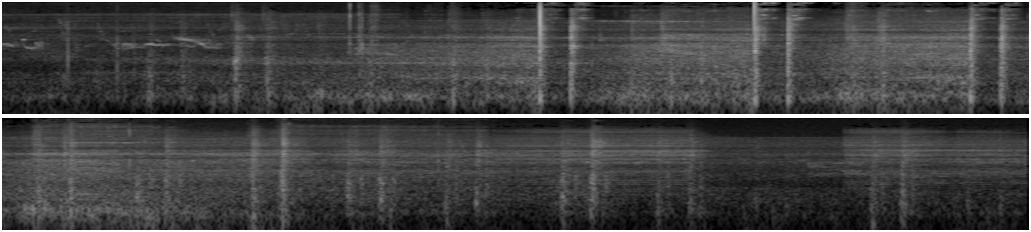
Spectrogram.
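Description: ŁKA Stadler Flirt electric multiple unit pulling out of the station, wheels clicking over rail joints and points. The running sound swells to a peak about halfway through, then fades as the train moves away.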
